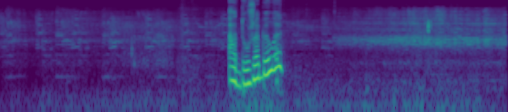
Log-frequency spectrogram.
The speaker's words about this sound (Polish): To znaczy, są dwa gatunki najbardziej takie u nas, no jak gdyby najpospodycze, czyli to jest gęś gęgawa i gęś zbożowa. I tutaj gęga gęgawa przede wszystkim. Gęgawa, tak.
